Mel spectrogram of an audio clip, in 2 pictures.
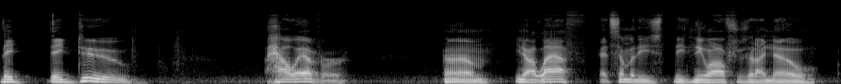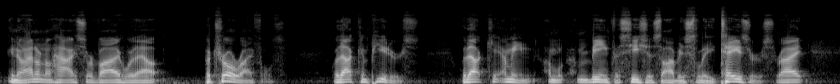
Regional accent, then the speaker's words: Wichita, Kansas, United States; people that are born and raised in Wichita. I mean, this is my city, and I'm proud of Wichita.

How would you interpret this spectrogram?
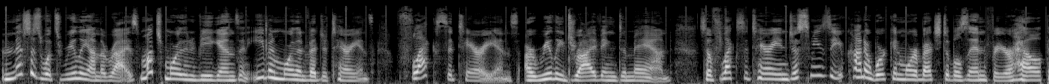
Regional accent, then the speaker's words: Chicago, Illinois, United States; Oh, hey, I'm born and raised in Chicago. This is Chicago's not farmland, but I'm in the Midwest.

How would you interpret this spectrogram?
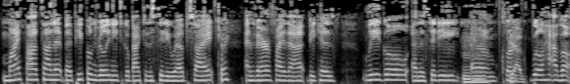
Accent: Utah, United States; also born or lived in Iron County; But I am native to Southern Utah. I was born in Iron County.

